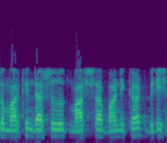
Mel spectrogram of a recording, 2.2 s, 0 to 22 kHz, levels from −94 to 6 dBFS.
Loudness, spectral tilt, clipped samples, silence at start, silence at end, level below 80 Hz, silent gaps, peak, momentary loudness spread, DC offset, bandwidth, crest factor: -27 LUFS; -1 dB/octave; under 0.1%; 0 s; 0 s; -80 dBFS; none; -10 dBFS; 3 LU; under 0.1%; 5.8 kHz; 16 dB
